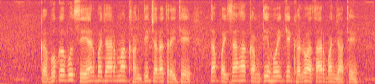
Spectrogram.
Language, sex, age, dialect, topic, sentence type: Chhattisgarhi, male, 18-24, Western/Budati/Khatahi, banking, statement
